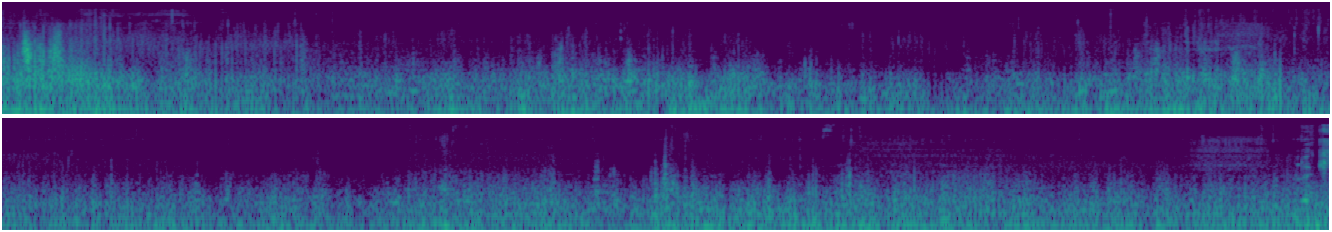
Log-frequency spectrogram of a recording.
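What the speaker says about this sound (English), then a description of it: "Windy, but nice." Strong wind buffets the microphone continuously on a walk through a nature reserve near Rye, East Sussex, a loud rumbling roar with gusty swells and no voices.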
